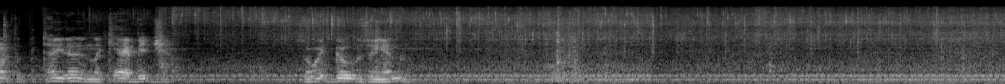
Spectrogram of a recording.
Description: A man speaking before sizzling food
